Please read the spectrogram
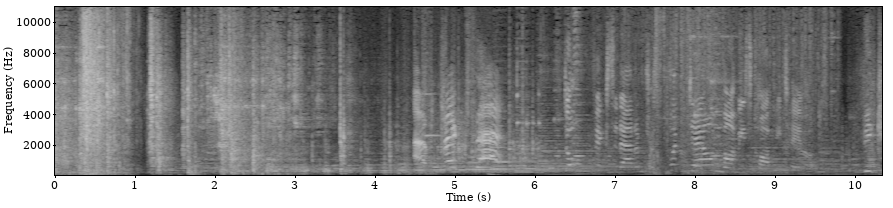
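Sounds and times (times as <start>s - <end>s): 
heavy door dropped on living room floor: 0.0s - 6.4s
bangs and clatters: 0.0s - 8.6s
people shouting and talking excitedly: 4.5s - 6.9s.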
